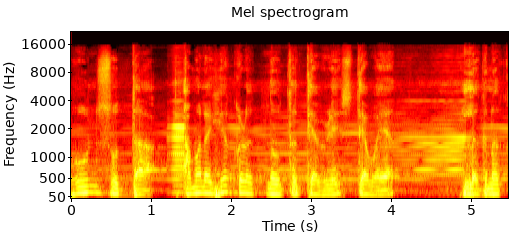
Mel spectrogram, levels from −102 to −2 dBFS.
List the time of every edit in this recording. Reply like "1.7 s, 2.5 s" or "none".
1.3 s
